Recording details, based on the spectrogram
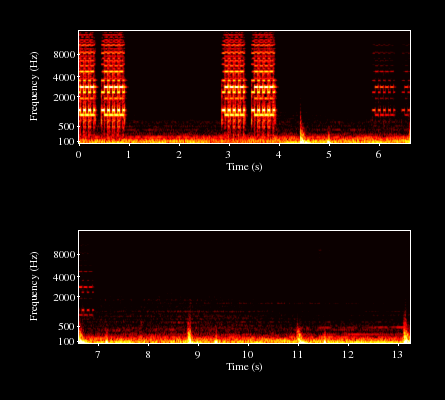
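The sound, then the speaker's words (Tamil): A telephone, Maya's phone, rings in three loud bursts as she comes out of college: two double rings early on and a softer one around the middle, over a low throbbing, heartbeat-like pulse that continues steadily throughout. “அப்போது மாயாவோட phone ring ஆக ஆரம்பிக்குது.”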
